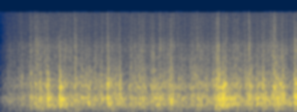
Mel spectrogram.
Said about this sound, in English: Oh, that was nice. In case you didn't know what rain on the car roof sounds like.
